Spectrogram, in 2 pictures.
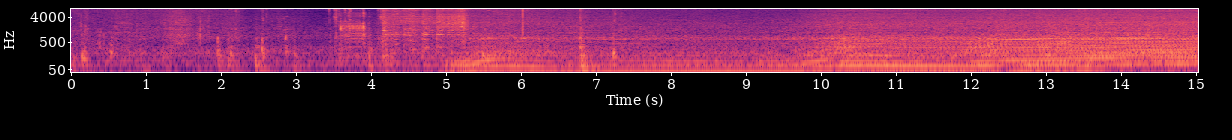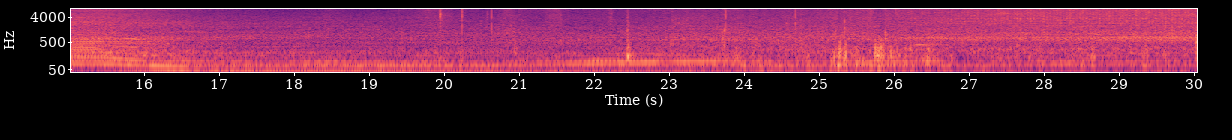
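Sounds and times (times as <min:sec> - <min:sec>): car engine idling and revving: 0:00.0 - 0:30.0
car starter cranking: 0:03.4 - 0:05.9, 0:25.6 - 0:30.0.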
